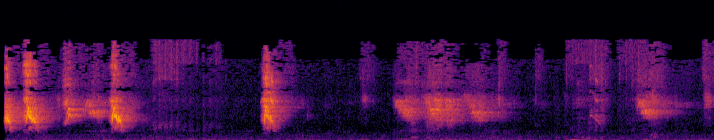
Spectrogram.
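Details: Eurasian tree sparrows at their morning feeding give bright, harsh chirps. Several come in quick succession in the first second, then single chirps are scattered through the rest, with one longer, buzzier note near the middle.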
